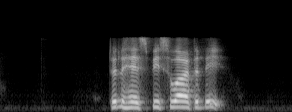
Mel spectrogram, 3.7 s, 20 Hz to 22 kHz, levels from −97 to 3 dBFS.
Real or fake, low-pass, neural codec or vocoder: fake; 5.4 kHz; codec, 16 kHz, 0.7 kbps, FocalCodec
